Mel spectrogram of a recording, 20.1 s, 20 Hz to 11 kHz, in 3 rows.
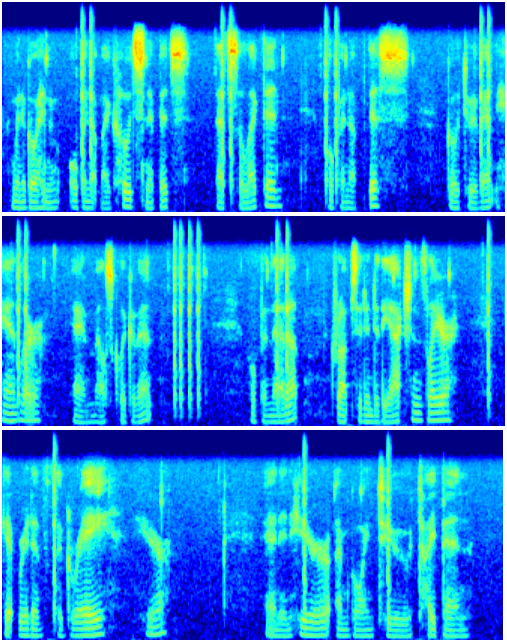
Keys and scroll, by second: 15.2 BackSpace, 15.7 BackSpace.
